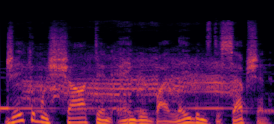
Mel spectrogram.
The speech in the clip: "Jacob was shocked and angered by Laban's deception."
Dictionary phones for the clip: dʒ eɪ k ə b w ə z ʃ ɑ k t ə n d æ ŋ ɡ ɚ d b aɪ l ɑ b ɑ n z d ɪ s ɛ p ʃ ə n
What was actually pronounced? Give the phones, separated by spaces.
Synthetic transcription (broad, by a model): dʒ eɪ k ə b w ə z ʃ ɑ k t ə n æ ŋ ɡ ɚ d b aɪ l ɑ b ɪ n z d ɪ s ɛ p ʃ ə n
